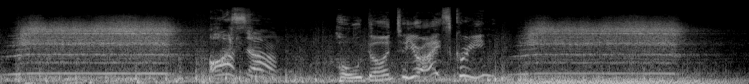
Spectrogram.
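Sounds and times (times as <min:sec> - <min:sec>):
steam train whistle: 0:00.0 - 0:01.9, 0:05.2 - 0:07.1
speech: 0:02.1 - 0:05.7.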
